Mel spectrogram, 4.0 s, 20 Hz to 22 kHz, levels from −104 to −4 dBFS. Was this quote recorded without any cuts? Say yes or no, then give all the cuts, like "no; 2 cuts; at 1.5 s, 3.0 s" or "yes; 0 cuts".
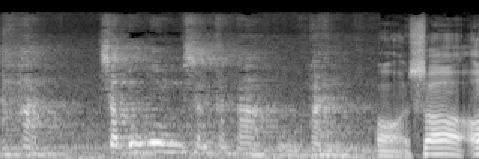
yes; 0 cuts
